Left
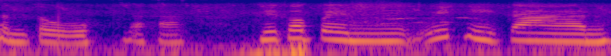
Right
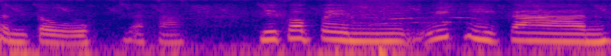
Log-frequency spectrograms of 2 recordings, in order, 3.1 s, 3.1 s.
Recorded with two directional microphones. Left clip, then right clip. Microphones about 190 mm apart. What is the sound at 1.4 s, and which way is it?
Speech, 35° left (ahead or behind).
